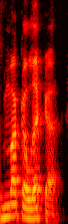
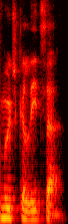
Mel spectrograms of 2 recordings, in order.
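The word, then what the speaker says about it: Mućkalica: It's it's it's from Serbia and it's a stew and it's called it looks like it says makalika but it's actually pronounced mchkalita and it's you know I like these stews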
